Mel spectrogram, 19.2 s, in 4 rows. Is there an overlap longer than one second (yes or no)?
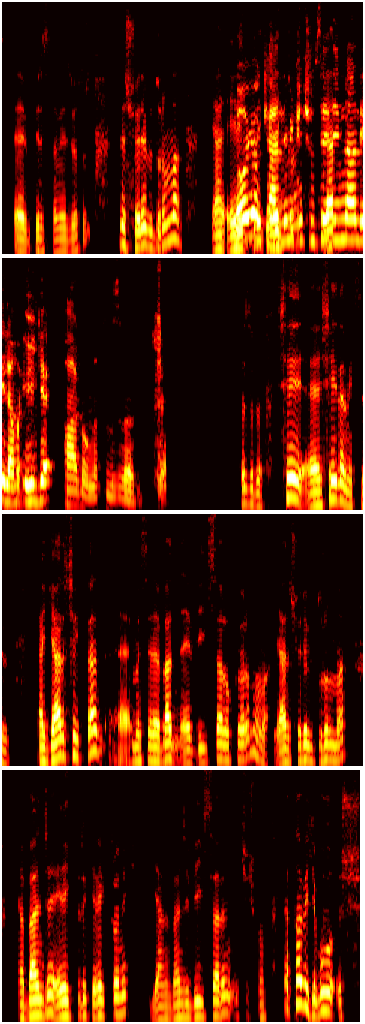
yes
